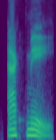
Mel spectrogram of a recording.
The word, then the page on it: acme: American English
